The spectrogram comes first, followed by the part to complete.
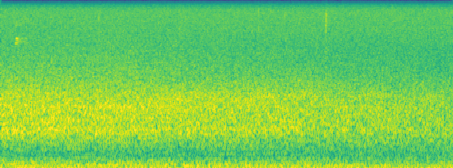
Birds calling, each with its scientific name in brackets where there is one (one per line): unidentified bird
